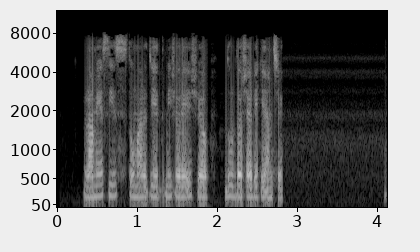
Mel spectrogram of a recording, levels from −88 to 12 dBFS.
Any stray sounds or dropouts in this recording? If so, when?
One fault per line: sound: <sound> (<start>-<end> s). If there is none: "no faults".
no faults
